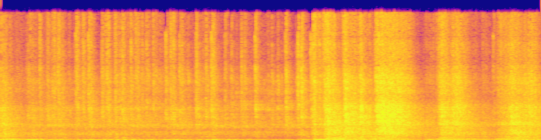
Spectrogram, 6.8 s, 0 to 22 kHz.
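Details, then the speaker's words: Chevrolet Monte Carlo drag build, 415 V8 with Black Widow exhausts, primed and started: it catches and settles into a loud, deep, even idle with a quick blip, pulling cleanly; normal, healthy start and idle. "Hell yeah, she sounds good."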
